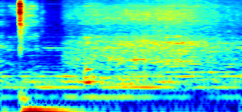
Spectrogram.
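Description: A sudden low thump about a fifth of a second in, then a steady rushing noise, with music underneath.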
